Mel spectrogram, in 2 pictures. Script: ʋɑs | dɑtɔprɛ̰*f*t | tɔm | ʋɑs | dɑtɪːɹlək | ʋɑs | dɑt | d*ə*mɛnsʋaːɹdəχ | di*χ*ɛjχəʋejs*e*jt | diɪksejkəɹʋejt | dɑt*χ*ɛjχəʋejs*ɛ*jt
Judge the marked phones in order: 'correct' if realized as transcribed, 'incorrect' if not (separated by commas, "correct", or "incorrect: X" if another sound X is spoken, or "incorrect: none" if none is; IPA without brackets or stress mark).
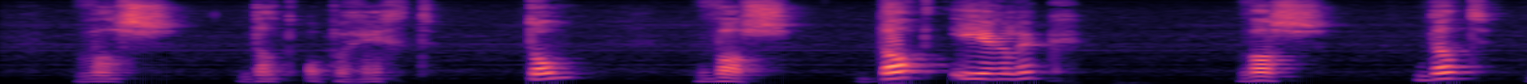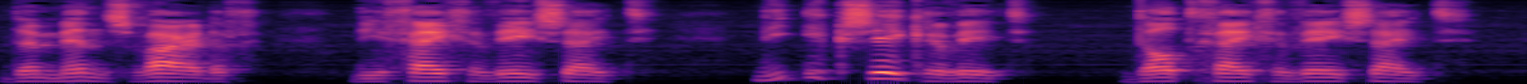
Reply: incorrect: χ, correct, correct, incorrect: ɛ, correct, correct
